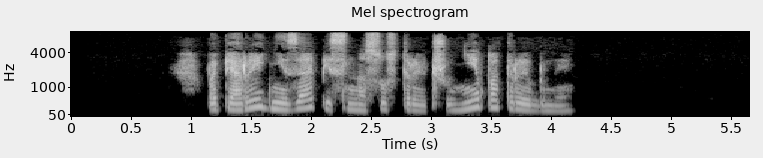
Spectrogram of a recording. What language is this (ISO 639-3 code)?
bel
